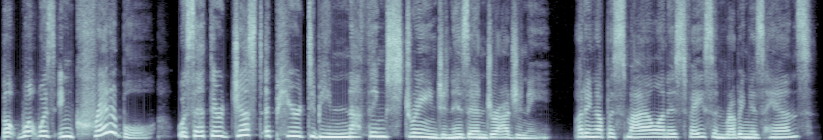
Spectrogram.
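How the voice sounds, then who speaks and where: A woman narrates a novel in a fairly high voice, reading from the text as an audiobook reader. The sound is very dry, with hardly any room around it. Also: moderate pace, few pauses, dry recording.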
